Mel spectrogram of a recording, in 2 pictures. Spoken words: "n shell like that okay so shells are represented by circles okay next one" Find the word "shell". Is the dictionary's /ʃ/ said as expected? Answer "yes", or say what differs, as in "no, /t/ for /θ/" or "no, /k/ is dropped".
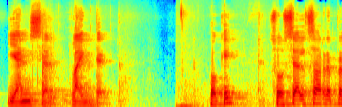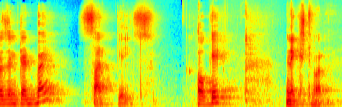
no, /s/ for /ʃ/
